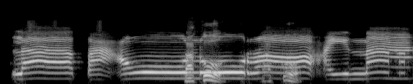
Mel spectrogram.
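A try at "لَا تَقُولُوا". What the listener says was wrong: Bukan ta'u, takulu. La takulu. La takulu. La takulu. Taku. Taku. La taku. Ku. La takulu. Qala yakulu, jangan ngomong.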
